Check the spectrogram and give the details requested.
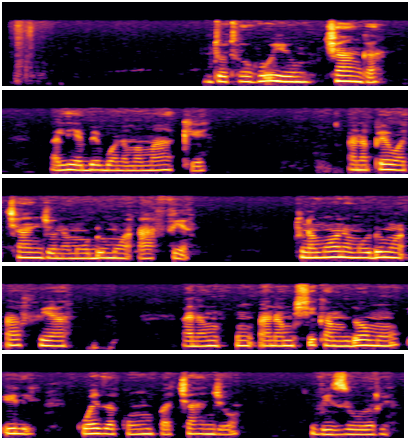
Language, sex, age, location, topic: Swahili, female, 25-35, Nairobi, health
